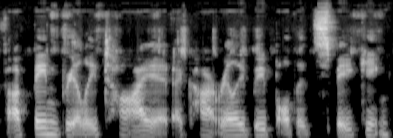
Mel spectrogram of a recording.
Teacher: it's that creaky tone. A lot of people use it when they're on Zoom. It's really low effort. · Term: vocal fry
